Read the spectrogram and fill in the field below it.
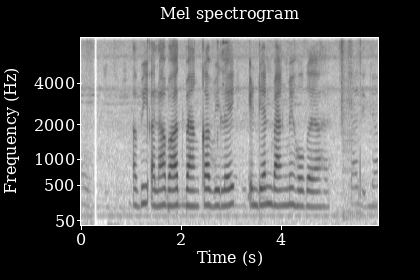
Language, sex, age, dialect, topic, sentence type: Hindi, female, 18-24, Hindustani Malvi Khadi Boli, banking, statement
